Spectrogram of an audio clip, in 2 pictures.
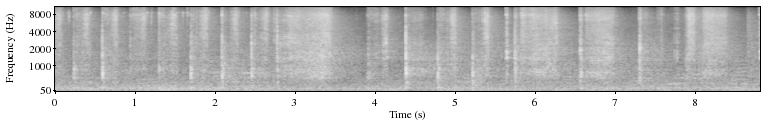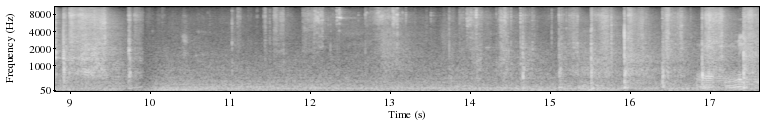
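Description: Bondo body filler being mixed with hardener on a hard surface, repeated scraping and smearing strokes in quick bursts, close and fairly quiet, with a brief softer lull midway.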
